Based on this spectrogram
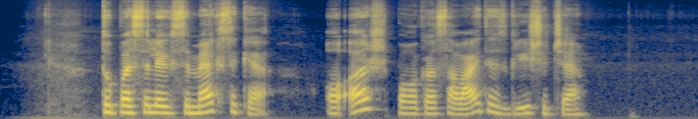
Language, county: Lithuanian, Kaunas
